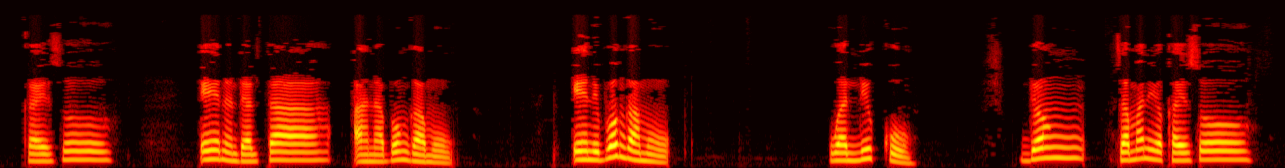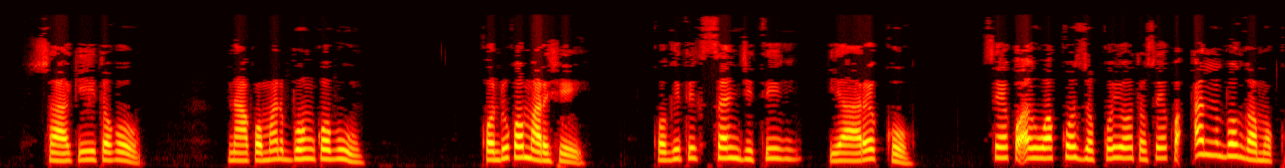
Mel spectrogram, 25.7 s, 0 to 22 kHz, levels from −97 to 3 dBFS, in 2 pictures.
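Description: Right through the speech there's a washy, ringing quality with hiss that swells and fades with the level, and nothing above 15.4 kHz. That's heavy WMA compression damage, likely from an old WMA encoder at a low bitrate, something like 24 kbps.

Pre-echo turns up three times. There's a 39 ms smear at 3.51 to 3.55 s, a 30 ms one at 5.72 to 5.75 s just before "eni bo", and a 48 ms one at 24.76 to 24.81 s. Each time, codec noise meant for a sharp attack leaks into the quiet moment before it, so you hear a brief hiss and the onset sounds softened.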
